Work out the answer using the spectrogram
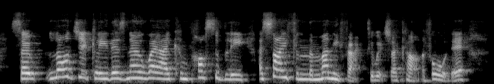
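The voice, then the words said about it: British accent. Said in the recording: “as you will have gathered from the accent, I'm not French. I live in the UK.”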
